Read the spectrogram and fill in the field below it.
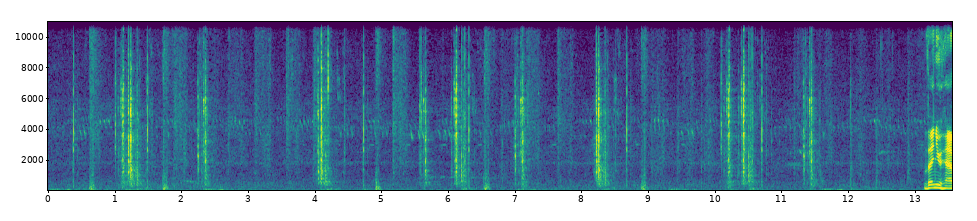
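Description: Soft clicks and taps sound in quick succession.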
